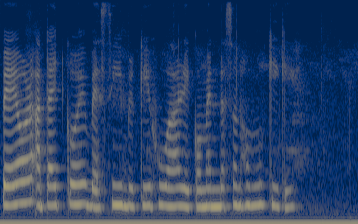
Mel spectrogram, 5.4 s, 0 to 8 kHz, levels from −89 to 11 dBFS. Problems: constant background noise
